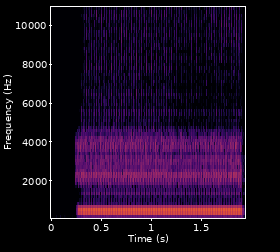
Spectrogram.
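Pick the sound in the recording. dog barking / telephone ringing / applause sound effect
telephone ringing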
